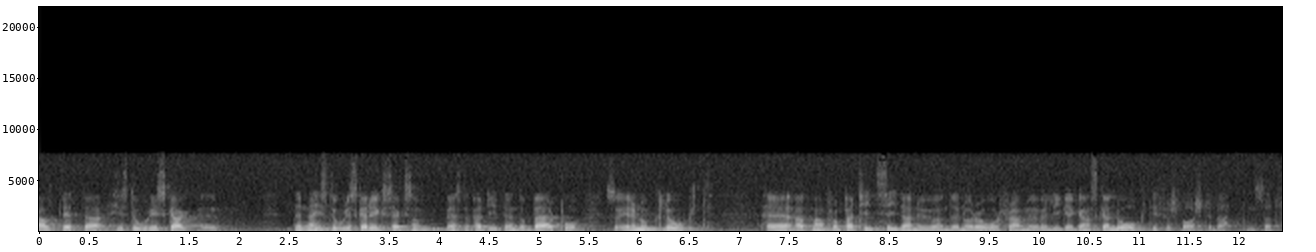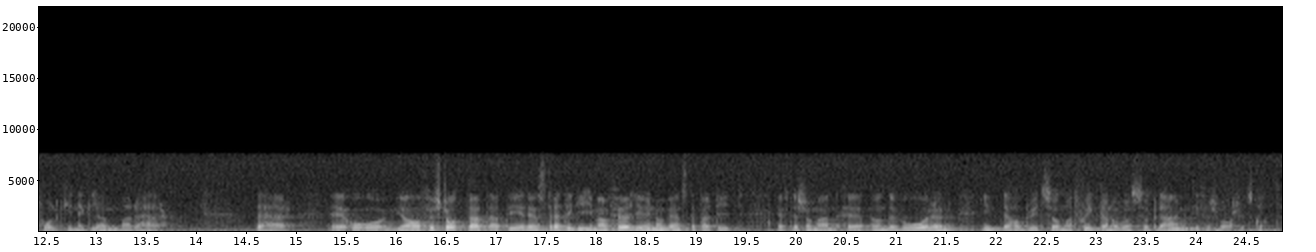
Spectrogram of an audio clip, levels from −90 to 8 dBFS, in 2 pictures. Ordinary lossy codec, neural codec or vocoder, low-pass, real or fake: none; none; none; real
